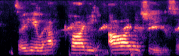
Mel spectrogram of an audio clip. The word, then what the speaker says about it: cardiology: So here we have cardiology. So you put the stress pattern on the third syllable, right?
